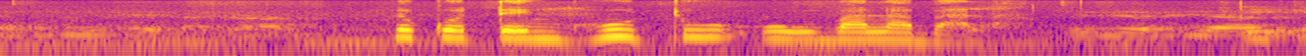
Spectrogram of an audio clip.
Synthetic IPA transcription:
lɪkʼɔtʼeŋ̩ɦʊtʼʊːbalabaːla

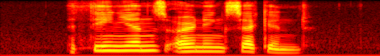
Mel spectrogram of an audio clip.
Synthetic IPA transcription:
əθĩːnjə̃nzõʊnɪ̃ŋsɛkə̃nd

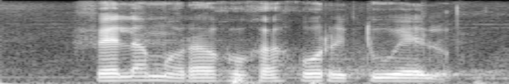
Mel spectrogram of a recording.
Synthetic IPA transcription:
fɛlamʊɾaχʊχaχʊɾɪtuɛːlɔ̰

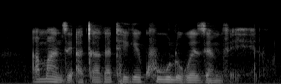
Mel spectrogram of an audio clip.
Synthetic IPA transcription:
a̰mand͡zʱiʔaǀak̬atʰɛk̬ɛkʰuluk̬wɛzɛɱb̪vʱɛːlɔ

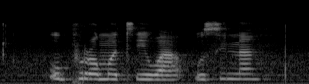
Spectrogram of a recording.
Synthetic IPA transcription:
upʰuromotʼiwausina

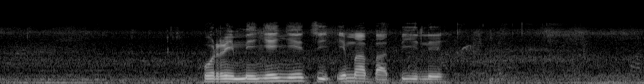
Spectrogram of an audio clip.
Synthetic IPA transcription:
hʊrɪmɪɲeɲet͡sʼiʔɪmabapʼiːle

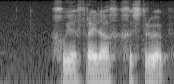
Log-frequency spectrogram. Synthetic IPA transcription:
χujəfrɛjdɐχːəstruəp

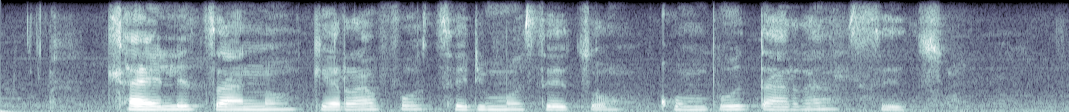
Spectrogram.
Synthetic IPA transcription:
t͡ɬʰaɪlet͡sanɔkɪrafɔt͡sʰedimoset͡sɔkʰom̩putarasɪːt͡sɔ̥

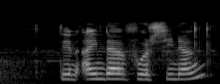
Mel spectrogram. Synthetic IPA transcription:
tɛnɛjndəfuərsinəŋ

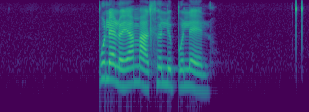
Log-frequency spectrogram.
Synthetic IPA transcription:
pʼʊlɛlɔjamaɬɔlɪpʼʊlɛːlɔ

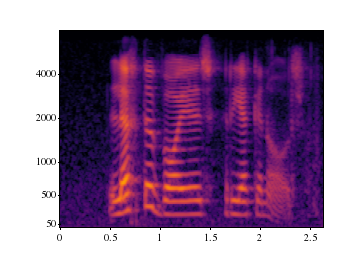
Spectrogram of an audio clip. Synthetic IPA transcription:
ləχtəvɑːjərriəkənɑ̰ːr

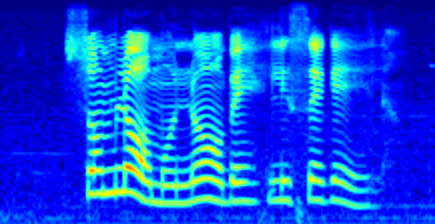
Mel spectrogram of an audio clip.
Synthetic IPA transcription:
som̩lɔmɔnɔɓɛlisɛk̬ɛːla

